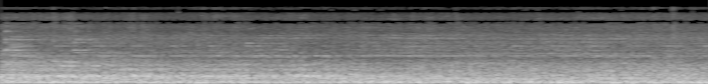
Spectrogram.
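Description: Union Pacific grain train's freight cars rolling past close by: a loud, steady rumble and clatter of steel wheels on the rails.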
